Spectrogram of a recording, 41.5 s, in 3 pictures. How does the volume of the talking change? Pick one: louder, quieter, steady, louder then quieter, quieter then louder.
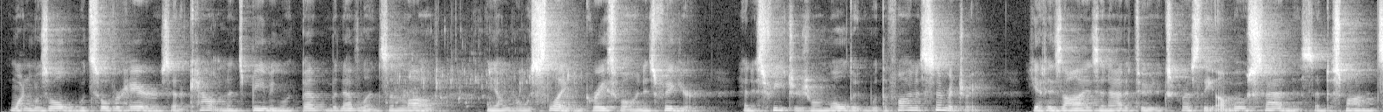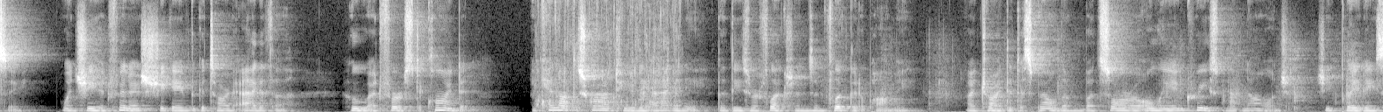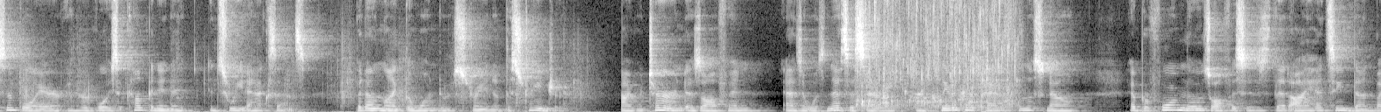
steady.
